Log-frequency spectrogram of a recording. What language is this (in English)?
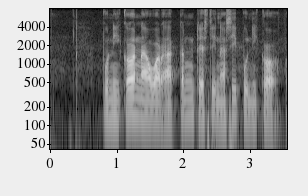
Javanese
